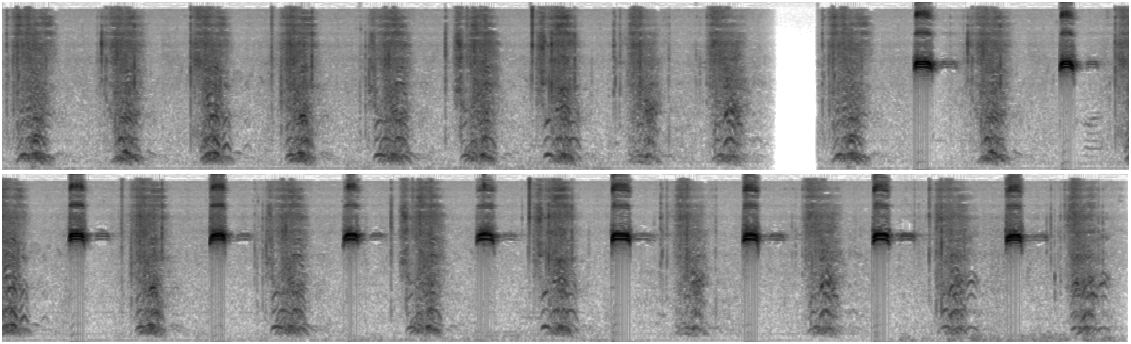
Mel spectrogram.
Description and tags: Martial Arts U.S. Army Training
Soldiers training hand to hand combat. First a version without whistles, then the original version with the trainer's whistle.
